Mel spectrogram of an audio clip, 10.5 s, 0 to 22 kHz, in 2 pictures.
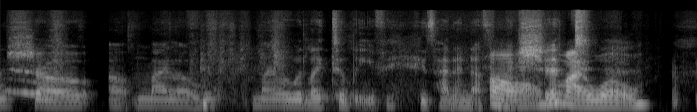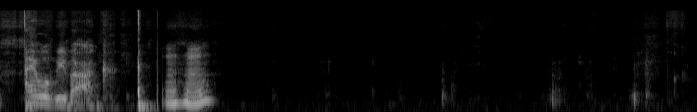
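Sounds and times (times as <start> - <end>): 
speech: 0.0 - 6.9
person chewing a chalky antacid tablet: 7.2 - 10.4.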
